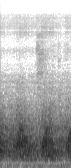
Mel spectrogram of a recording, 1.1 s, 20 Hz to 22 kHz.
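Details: Fetal heartbeat via handheld Doppler at a prenatal visit, fundal height measuring about 26, baby moving: rhythmic whooshing pulses at 155–160 a minute, a good, strong heartbeat with a normal rate.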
